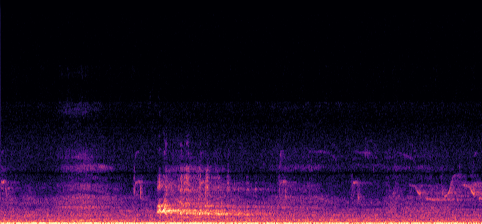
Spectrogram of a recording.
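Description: A turkey gives one rapid, rattling gobble lasting under a second. Faint chirps from other birds follow over a steady low rumble.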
